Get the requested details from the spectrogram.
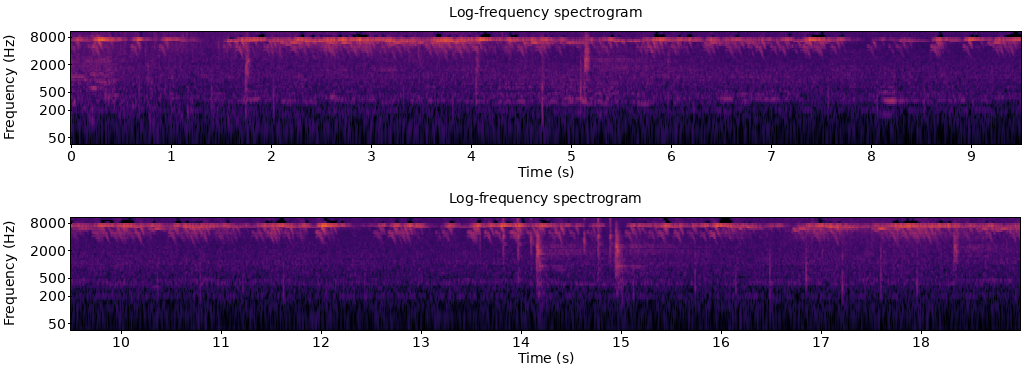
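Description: A man talks quietly into a microphone close by.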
